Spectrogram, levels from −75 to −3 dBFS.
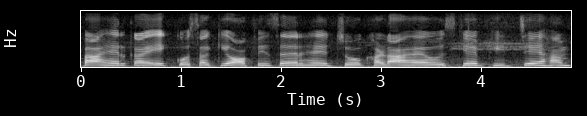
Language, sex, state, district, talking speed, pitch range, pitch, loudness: Hindi, female, Bihar, Gopalganj, 160 wpm, 230-250 Hz, 240 Hz, -16 LUFS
